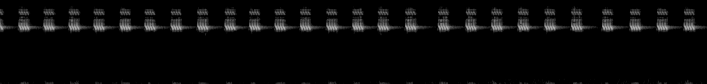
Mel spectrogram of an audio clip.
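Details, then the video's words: Cricket (dế mèn) giving a bright, shrill chirp, each pulse sharp and ringing, repeated close to four times per second at a slightly uneven pace, nothing else audible. "Tiếng dế mèn hay nhất 2017 - The crickets - Cricket"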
